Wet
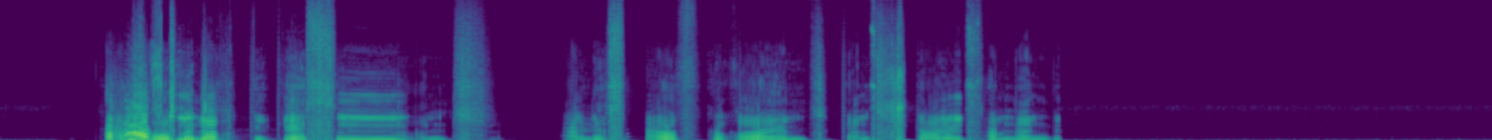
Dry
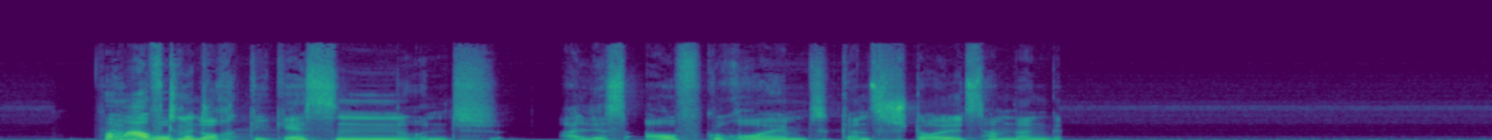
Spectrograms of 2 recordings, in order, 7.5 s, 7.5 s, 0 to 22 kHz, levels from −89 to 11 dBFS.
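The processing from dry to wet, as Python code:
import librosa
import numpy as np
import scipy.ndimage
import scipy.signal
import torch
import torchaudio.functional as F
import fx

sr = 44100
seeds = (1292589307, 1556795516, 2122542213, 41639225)

y = fx.cheby_harmonics(x, sr, harmonics=(4, 7, 8), levels_db=(-23, -18, -22), full_scale_db=-3.0)
y = fx.robotise(y, sr, hz=322.0, at=(4.02, 4.92))
y = F.gain(torch.from_numpy(y), 2.0).numpy()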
